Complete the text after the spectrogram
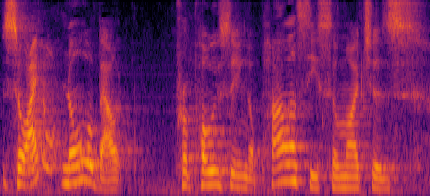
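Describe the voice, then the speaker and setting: A woman answering off the cuff as a candidate at a public meeting, speaking haltingly and searching for words. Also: medium pitch, expressive, a little hiss or hum, low-quality recording. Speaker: board candidate at a community forum. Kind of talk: impromptu spoken answer at a meeting.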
